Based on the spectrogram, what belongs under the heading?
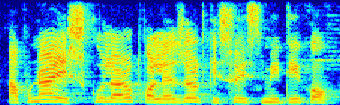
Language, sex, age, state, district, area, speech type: Assamese, female, 45-60, Assam, Sivasagar, rural, spontaneous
